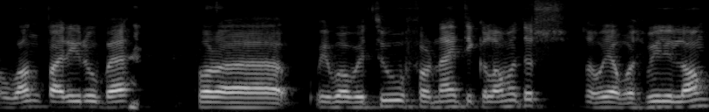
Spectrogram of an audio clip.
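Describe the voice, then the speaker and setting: A man speaks at a fairly high pitch. His intonation is monotone and flat. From Flanders, Belgium. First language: Dutch. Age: young. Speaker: cyclist. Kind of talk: interview. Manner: halting, many fillers.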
